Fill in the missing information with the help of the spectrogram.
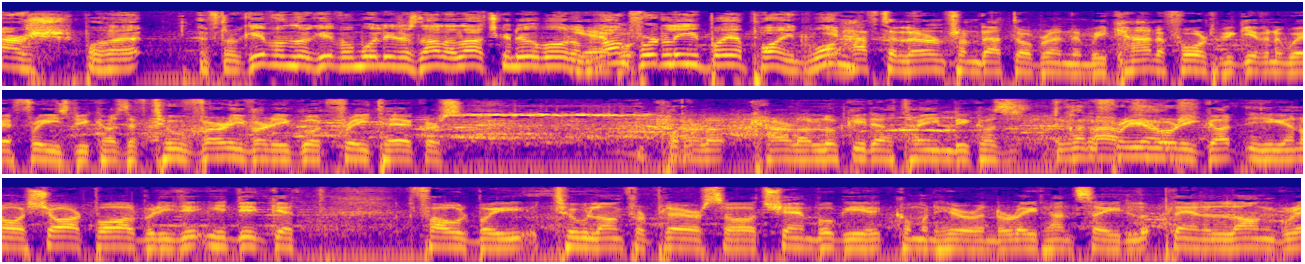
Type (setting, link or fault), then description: setting, busy venue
